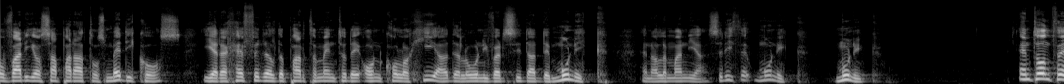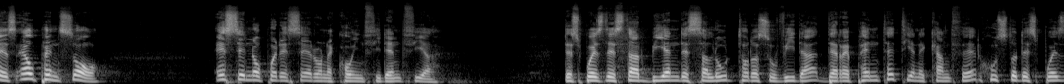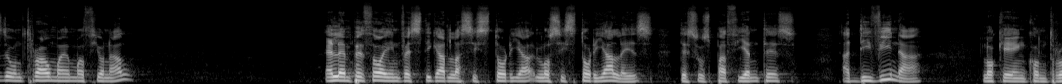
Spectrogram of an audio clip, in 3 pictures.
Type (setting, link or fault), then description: setting, live audience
